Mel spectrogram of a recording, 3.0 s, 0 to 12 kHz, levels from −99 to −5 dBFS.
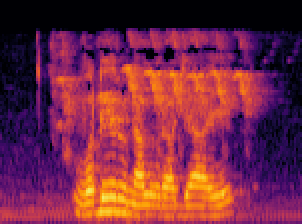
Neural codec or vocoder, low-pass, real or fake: none; 7.2 kHz; real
